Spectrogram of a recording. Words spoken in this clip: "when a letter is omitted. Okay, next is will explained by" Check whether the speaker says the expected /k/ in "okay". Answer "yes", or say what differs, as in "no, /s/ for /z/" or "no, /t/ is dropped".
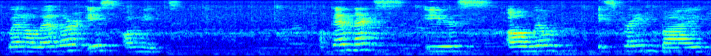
yes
